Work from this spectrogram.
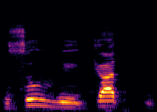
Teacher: جیم زبان اور تالو کے درمیان والے حصے سے ادا ہوگا۔ جب ہم جیم کو ادا کریں گے تو آواز منہ میں پھیل جائے گی۔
